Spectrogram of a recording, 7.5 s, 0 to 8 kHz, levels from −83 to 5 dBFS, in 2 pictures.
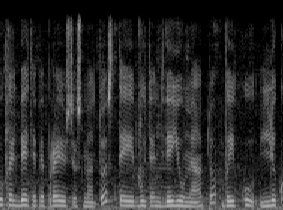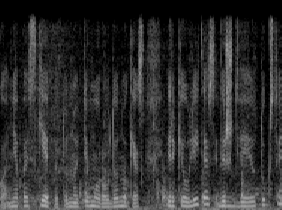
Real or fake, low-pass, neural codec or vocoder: real; 7.2 kHz; none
